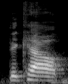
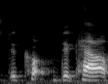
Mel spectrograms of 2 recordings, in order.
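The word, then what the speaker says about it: DeKalb: I go decal because I'm also a proofreading Nazi so to speak. So then I go it's decal not.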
